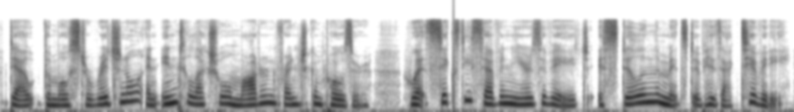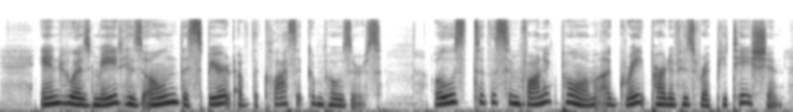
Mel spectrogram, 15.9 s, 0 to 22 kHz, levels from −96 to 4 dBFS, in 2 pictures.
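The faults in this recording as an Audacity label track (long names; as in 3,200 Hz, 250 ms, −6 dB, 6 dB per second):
4.530000	4.530000	click −3 dBFS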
